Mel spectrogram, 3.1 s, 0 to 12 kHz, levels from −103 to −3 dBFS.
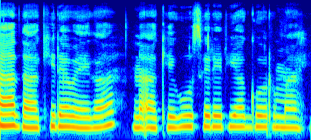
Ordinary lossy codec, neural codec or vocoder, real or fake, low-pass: none; none; real; none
